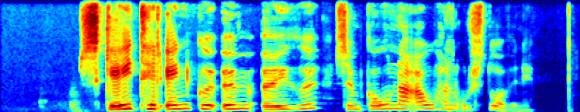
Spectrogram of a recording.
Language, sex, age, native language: Icelandic, female, 11, Icelandic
